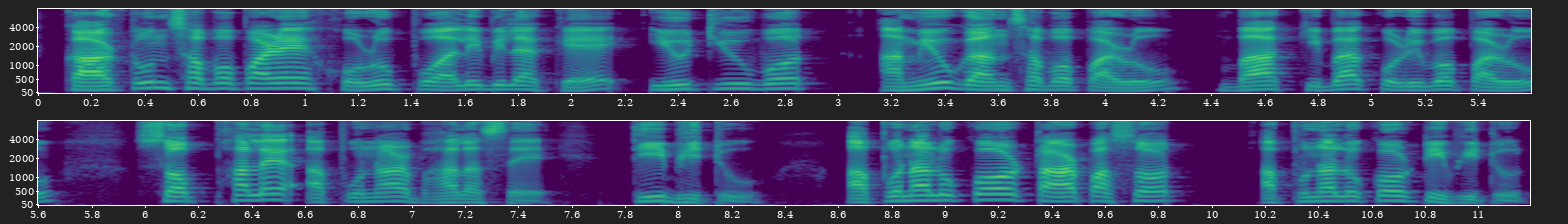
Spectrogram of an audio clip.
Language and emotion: Assamese, neutral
